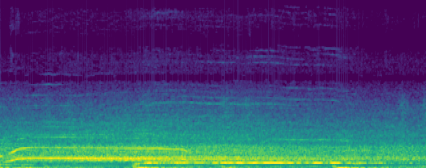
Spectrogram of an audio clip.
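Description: Live pop concert audio: a voice holds two long notes, each sliding up into pitch, first a high one and then a lower one, over low thuds and crowd noise.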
